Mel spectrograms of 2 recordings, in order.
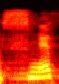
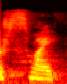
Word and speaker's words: Smythe: How do you say the name? Smith or Smythe? Smythe. Smythe.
